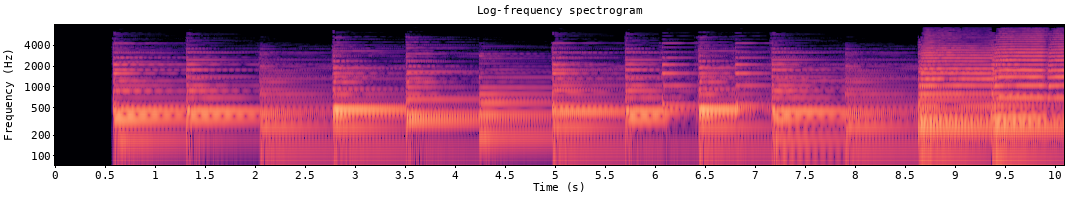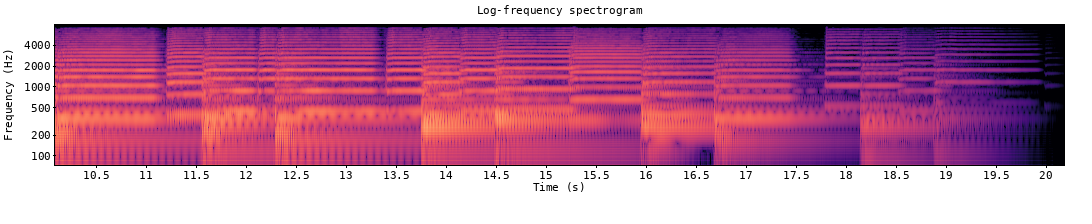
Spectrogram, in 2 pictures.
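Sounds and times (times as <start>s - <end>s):
piano: 0.6s - 19.8s
trumpet: 8.6s - 19.9s.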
